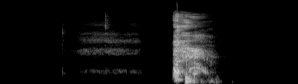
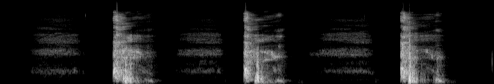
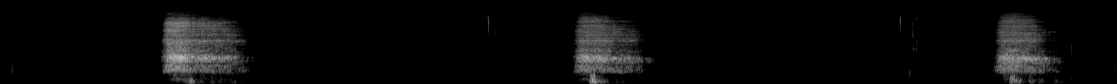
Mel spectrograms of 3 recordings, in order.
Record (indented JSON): {
  "cough_length": "3.0 s",
  "cough_amplitude": 32767,
  "cough_signal_mean_std_ratio": 0.27,
  "three_cough_length": "4.9 s",
  "three_cough_amplitude": 32768,
  "three_cough_signal_mean_std_ratio": 0.3,
  "exhalation_length": "11.2 s",
  "exhalation_amplitude": 14021,
  "exhalation_signal_mean_std_ratio": 0.29,
  "survey_phase": "beta (2021-08-13 to 2022-03-07)",
  "age": "45-64",
  "gender": "Female",
  "wearing_mask": "No",
  "symptom_none": true,
  "smoker_status": "Never smoked",
  "respiratory_condition_asthma": false,
  "respiratory_condition_other": false,
  "recruitment_source": "REACT",
  "submission_delay": "1 day",
  "covid_test_result": "Negative",
  "covid_test_method": "RT-qPCR"
}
